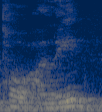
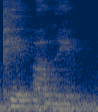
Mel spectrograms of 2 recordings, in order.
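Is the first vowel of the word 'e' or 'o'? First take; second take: o; e. First: The first vowel sounds like 'o'. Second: The first vowel sounds like 'e'. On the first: The speaker calls it wrong. "That explains why it's not po'alim" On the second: The speaker calls it right. "Pi'alim is the proper pronunciation"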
